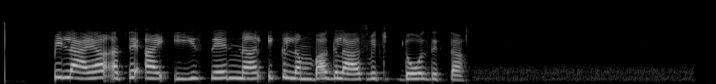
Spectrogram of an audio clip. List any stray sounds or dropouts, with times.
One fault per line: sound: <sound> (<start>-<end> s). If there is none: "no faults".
no faults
